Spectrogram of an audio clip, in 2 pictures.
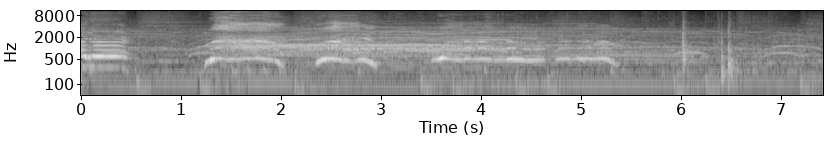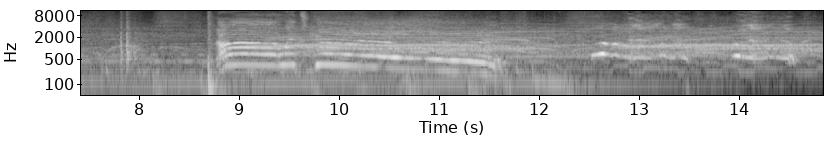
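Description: Upbeat background music under a boy's wordless excited yells and whoops. About six and a half seconds in there is a sharp click, and near the middle a long drawn-out yell slides steadily down in pitch.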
